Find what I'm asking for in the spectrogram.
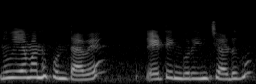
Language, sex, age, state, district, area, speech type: Telugu, female, 30-45, Andhra Pradesh, Kadapa, rural, spontaneous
